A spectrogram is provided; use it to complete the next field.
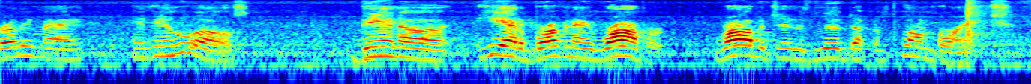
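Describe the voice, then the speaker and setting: With an American accent, a woman talks at a moderate pace and ordinary pitch variation over noticeable background noise. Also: medium pitch for a woman. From Washington DC. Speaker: gas station clerk and vlogger. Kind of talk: casual chat.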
